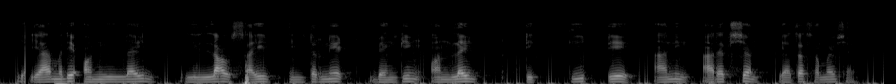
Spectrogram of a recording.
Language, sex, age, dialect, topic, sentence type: Marathi, male, 51-55, Varhadi, agriculture, statement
